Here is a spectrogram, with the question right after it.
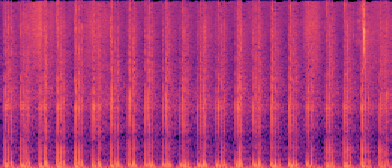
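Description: Long fingernails tap and scratch the glossy card cover of a small purple spiral-bound paper notebook. They make a quick, loosely steady run of soft, dull taps, with most of the energy low and a faint bright scratch over it. Each tap dies away almost at once.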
